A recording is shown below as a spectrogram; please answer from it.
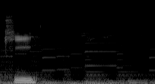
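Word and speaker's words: Qi: How do you pronounce I say Mr. key like K E Y. I think it makes the most uh sense in terms of um just like phonics.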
